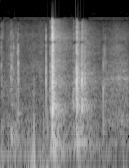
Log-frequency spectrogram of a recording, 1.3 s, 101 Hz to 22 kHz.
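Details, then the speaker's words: 1981 Bally Mr. & Mrs. Pac-Man pinball (-35 MPU) in solenoid test, drop targets dropping: sharp, separate clicks every half second or so in a quiet room; the solenoid expander relay pulls in normally, with one transistor driving two devices. "there it is again here click relay down there pulling in"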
